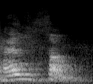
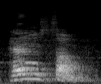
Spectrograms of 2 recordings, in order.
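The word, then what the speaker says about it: handsome: এর উচ্চারণ হবে না এখানে ডি আছে এন এর পরে এন এর পরে এখানে উচ্চারণ হবে হ্যান্ডসাম হ্যান্ডসাম ডি এর উচ্চারণ হবে না তাহলে বি গেল সি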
